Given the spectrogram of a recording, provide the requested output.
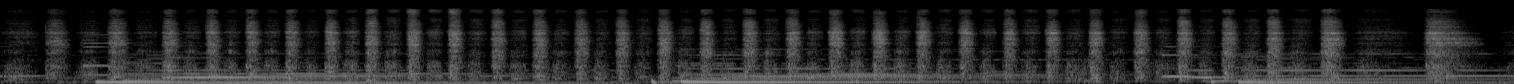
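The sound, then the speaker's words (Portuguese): Rapid, forceful breaths of a guided breathing exercise, increasing in intensity and speed, pumped out in a fast, steady rhythm, each one a short sharp rush of air, continuing for several seconds over a soft, sustained musical drone with no talking. “E aí, deixando o rosto descontraído, os ombros descontraídos e o abdômen também, você vai aumentar a intensidade e a velocidade desta respiração.”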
